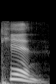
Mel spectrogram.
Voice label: "tien4", Taiwanese

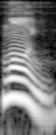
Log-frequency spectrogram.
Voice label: "ngoi4", taiwanese syllables

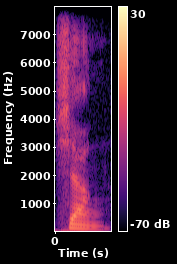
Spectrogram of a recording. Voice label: "siang3", Taiwanese

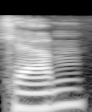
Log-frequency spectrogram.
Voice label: "kiam5", taiwanese syllables

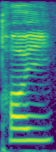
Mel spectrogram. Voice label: "toi1", taiwanese Syllables

